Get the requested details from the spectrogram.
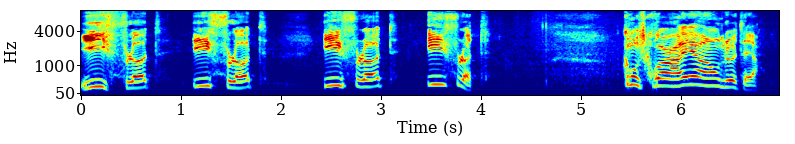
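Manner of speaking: fake old-fashioned English accent. In a video, the speaker talks to viewers in a put-on english accent. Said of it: "je te prends un vieux accent anglais".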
